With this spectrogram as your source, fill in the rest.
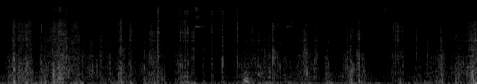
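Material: Paper.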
